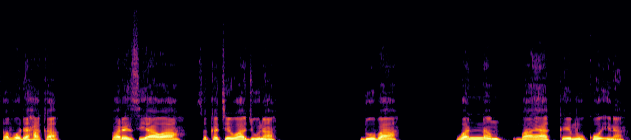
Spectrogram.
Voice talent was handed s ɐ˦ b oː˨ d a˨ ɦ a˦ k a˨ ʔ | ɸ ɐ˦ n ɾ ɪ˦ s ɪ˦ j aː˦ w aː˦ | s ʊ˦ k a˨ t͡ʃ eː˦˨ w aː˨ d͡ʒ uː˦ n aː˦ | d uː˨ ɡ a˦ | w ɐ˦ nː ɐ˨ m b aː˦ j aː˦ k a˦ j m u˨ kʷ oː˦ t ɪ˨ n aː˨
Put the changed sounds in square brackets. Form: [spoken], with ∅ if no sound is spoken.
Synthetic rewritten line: s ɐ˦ b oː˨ d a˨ ɦ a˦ k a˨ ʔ | ɸ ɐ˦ [∅] ɾ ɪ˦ s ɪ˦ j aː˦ w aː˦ | s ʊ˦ k a˨ t͡ʃ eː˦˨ w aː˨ d͡ʒ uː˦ n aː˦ | d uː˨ [b] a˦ | w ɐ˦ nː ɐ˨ m b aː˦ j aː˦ k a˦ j m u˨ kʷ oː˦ [ʔ] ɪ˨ n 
